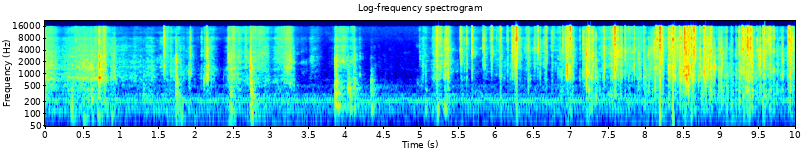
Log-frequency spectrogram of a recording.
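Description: Plastic packaging bags, including a metallised anti-static bag, crinkling as they are handled and unwrapped: scattered sharp crackles with a short pause about four seconds in, then a denser stretch of crinkling near the end.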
